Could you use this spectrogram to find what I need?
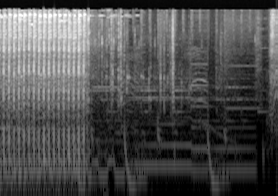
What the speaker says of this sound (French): Il me semble que c'est la nouvelle arme ça. La Vargo.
